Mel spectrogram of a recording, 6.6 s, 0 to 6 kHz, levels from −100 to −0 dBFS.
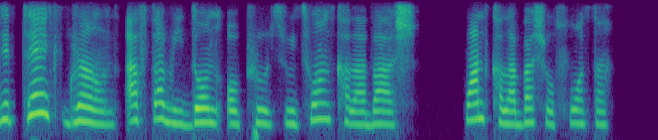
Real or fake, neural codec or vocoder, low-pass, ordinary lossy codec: fake; codec, 16 kHz, 0.8 kbps, ZipCodec; 5.4 kHz; Opus, 24 kbps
